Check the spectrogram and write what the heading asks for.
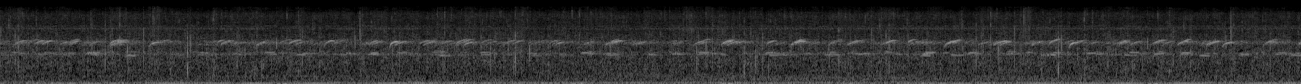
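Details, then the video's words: Chorus of coqui frogs during a tropical rain shower on the Big Island of Hawaii: many overlapping two-note calls, a lower note jumping to a higher chirp, repeated constantly over steady patter of rain and drips. "Tropical Rain & Coqui"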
